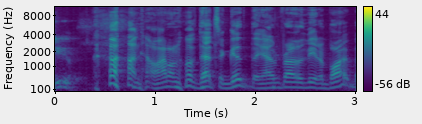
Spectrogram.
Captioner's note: chuckles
